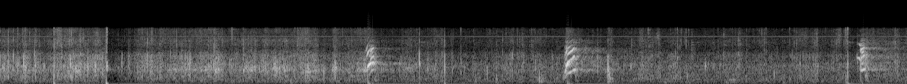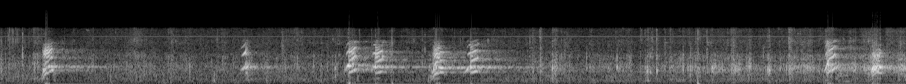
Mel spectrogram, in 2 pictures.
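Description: A dog barking: scattered single barks, then quick runs of several barks about two-thirds of the way through and again near the end, over a steady background hiss.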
